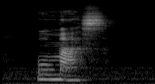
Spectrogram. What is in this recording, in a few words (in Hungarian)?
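"hús", Hungarian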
